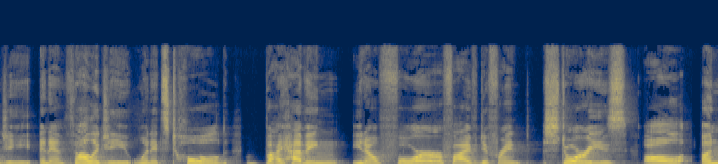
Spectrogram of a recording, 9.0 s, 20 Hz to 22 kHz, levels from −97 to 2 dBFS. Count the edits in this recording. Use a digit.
0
